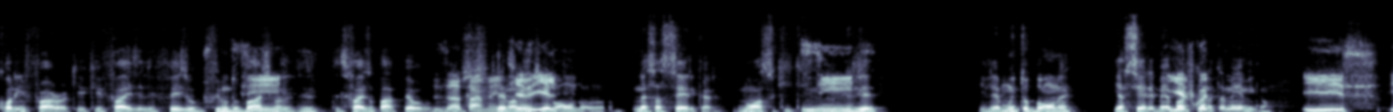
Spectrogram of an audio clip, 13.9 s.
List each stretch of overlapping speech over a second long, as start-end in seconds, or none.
4.3-5.7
